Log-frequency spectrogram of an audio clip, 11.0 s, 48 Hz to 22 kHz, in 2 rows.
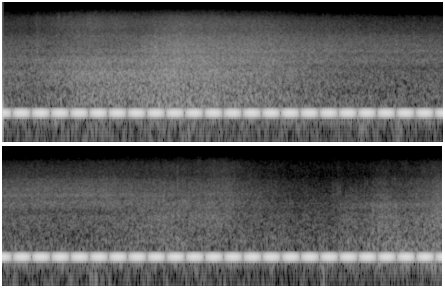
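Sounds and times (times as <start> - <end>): pulsing low electronic tone: 0.0 - 11.0.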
